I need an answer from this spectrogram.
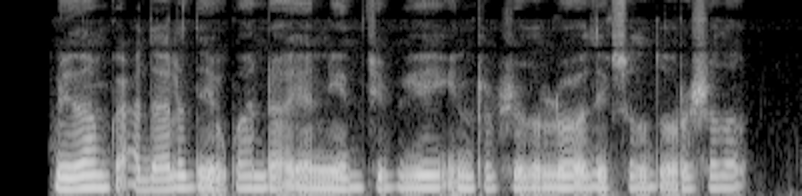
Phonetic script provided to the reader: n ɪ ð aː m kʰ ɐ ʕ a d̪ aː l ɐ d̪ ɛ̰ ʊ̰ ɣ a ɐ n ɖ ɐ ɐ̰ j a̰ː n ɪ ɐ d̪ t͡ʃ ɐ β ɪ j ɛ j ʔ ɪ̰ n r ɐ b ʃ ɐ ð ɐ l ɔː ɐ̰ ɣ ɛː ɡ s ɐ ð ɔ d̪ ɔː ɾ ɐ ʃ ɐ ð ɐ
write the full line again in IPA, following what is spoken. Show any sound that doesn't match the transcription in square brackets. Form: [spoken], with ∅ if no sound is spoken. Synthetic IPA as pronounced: n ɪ ð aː m kʰ ɐ ʕ [ɑ] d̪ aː l ɐ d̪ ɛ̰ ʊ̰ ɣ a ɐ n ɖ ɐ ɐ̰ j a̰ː n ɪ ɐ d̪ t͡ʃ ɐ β ɪ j ɛ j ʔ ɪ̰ n r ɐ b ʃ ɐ ð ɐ l ɔː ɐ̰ [ð] ɛː ɡ s ɐ ð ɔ d̪ ɔː ɾ ɐ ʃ ɐ ð ɐ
